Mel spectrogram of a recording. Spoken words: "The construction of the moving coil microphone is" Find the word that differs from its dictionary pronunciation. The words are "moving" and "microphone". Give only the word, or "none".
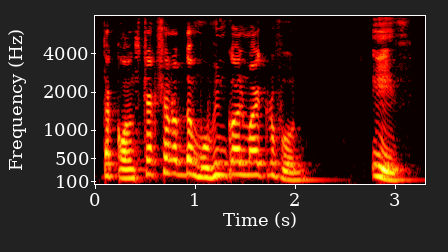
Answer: moving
